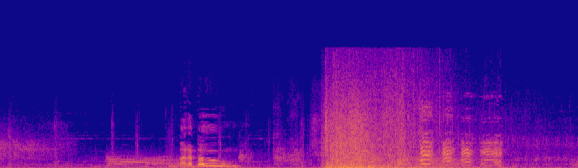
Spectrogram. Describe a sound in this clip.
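A young man shouts and exclaims with excitement close to a microphone.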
